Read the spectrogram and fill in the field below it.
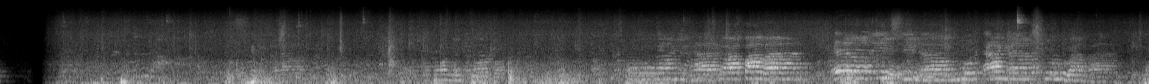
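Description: A crowd of people chatter and move about in a large room.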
